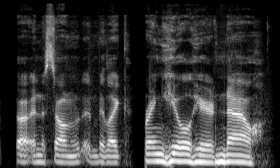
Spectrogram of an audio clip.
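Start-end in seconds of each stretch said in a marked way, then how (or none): 1.8-3.2 whispering. Whispering a message into a messaging stone: whispering into a stone. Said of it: "I'll whisper in the rock".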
